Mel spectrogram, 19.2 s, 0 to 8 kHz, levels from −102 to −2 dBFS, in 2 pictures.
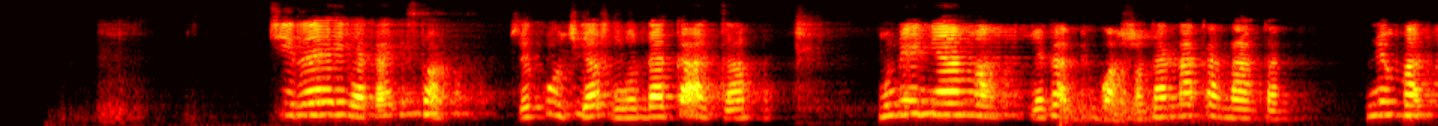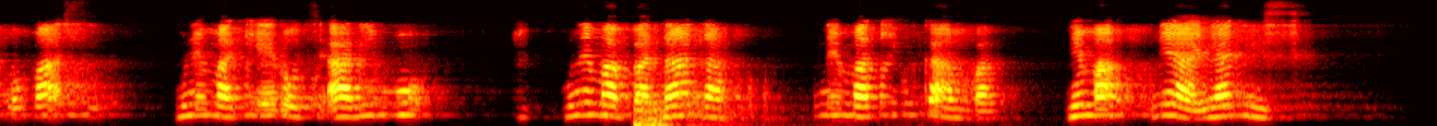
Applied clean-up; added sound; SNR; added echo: neural mask model DeepFilterNet 3.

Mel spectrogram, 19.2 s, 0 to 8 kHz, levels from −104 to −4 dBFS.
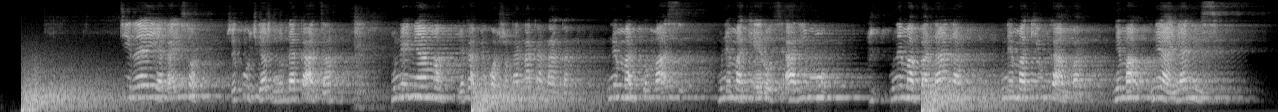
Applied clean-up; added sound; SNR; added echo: none; Explosion; 10 dB; reverberation time 1.5 s.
